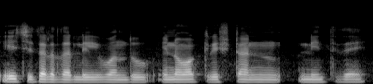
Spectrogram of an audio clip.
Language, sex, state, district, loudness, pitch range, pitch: Kannada, male, Karnataka, Bidar, -21 LUFS, 110-115 Hz, 115 Hz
